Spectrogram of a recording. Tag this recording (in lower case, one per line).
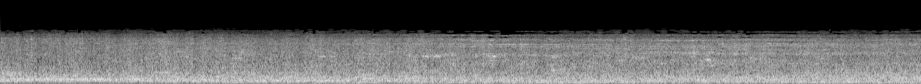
train
clickety-clack
train wagon
rail transport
